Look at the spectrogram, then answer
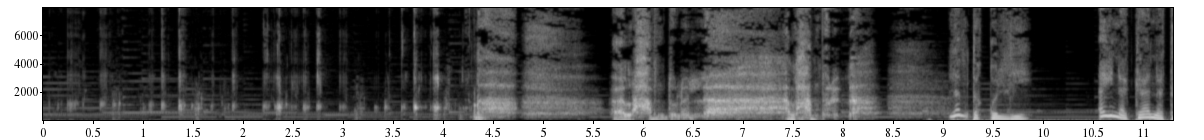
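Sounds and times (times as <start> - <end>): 
person gulping water to quench thirst: 0.0 - 4.7
soft music: 0.0 - 11.2
breathy exhale of relief: 4.3 - 5.6, 8.1 - 9.0
speech: 5.8 - 8.2, 9.0 - 10.0, 10.6 - 11.2.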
